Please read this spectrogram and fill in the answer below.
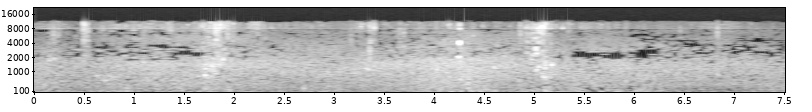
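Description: Ocean waves and surf: a steady rushing of water, with a couple of brief louder swishes about two and five seconds in.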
